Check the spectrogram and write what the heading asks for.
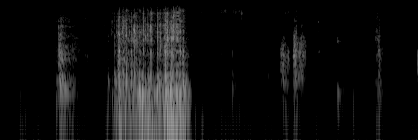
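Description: A deck of tarot cards riffle-shuffled on a wooden table: a brief riffle, then a longer, louder riffle of just under a second as the two halves fall together, followed by a few soft taps and rustles as the deck is squared up.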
